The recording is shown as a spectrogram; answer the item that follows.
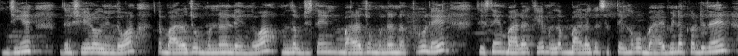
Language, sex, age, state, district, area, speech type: Sindhi, female, 18-30, Gujarat, Surat, urban, spontaneous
